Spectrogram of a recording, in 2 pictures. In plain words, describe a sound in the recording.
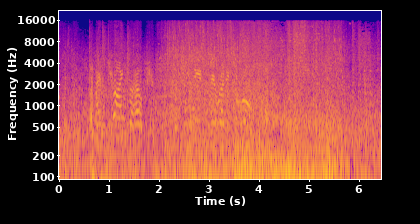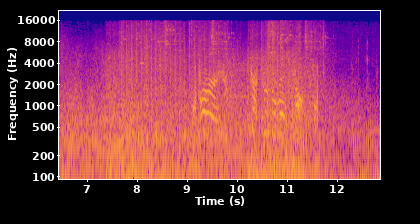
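A woman speaks urgently nearby.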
